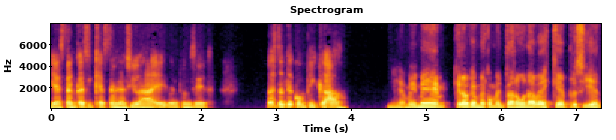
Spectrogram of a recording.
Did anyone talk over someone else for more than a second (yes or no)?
no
